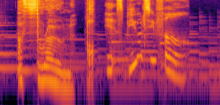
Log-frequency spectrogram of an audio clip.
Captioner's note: oinks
